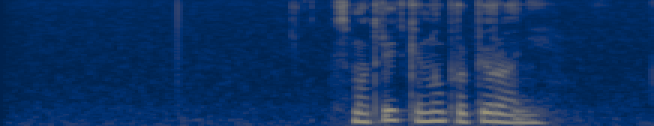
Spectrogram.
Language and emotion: Russian, neutral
